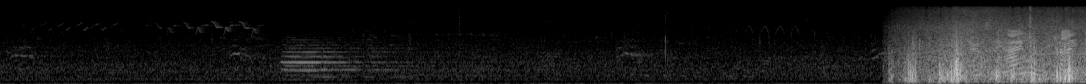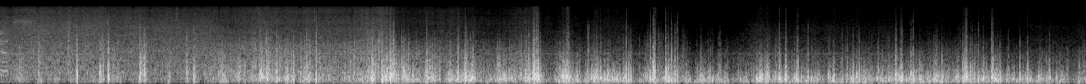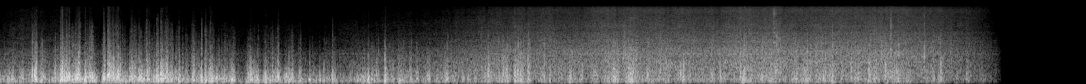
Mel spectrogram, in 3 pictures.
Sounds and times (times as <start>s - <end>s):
Boat, Water vehicle: 0.0s - 31.7s
Wind noise (microphone): 8.8s - 31.7s.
